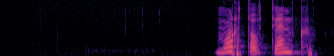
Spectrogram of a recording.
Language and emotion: Russian, positive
